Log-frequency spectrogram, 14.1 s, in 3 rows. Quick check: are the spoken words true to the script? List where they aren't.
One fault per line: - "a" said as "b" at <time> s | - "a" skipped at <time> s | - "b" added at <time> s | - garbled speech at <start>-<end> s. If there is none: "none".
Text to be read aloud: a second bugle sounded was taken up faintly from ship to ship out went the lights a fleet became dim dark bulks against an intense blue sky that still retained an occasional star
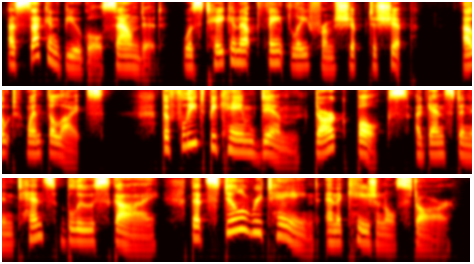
- "a" said as "the" at 6.3 s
